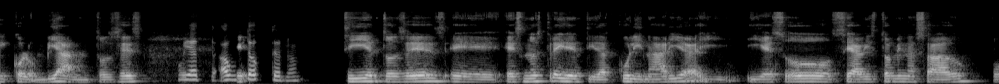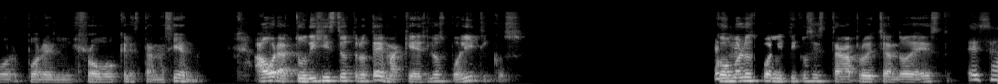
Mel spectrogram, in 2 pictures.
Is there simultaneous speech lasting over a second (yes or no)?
no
